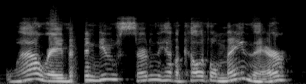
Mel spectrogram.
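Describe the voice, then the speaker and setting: A man voicing a polite, earnest young female pony in a halting, girlish way. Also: high-pitched, lively intonation, fairly bright tone, soft background music, pitched above the performer's own voice. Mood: impressed, curious.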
